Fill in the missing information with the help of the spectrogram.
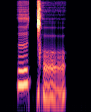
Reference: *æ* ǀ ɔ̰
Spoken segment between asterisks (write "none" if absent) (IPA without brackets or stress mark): ə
